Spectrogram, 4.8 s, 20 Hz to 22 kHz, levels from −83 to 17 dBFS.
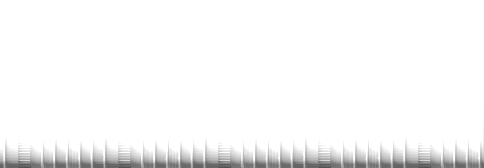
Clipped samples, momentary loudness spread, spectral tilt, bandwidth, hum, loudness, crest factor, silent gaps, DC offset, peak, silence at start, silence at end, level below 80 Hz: under 0.1%; 5 LU; -14.5 dB/octave; 2.6 kHz; none; -25 LUFS; 14 dB; none; under 0.1%; -10 dBFS; 0 s; 0 s; -40 dBFS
